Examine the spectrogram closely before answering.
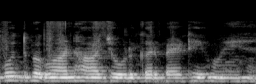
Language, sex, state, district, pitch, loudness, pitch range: Hindi, female, Haryana, Charkhi Dadri, 160 Hz, -13 LUFS, 155-175 Hz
